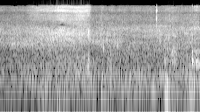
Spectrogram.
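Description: Faint, steady outdoor background noise with no clear source, and a couple of light ticks near the end.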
